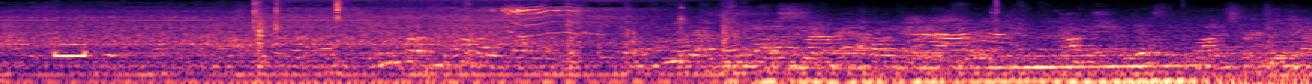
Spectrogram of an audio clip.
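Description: A bus engine hums with a low, steady drone.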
